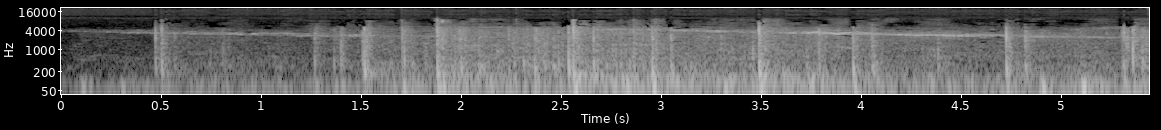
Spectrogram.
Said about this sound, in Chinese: 背后烟花齐放，盛世空前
